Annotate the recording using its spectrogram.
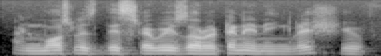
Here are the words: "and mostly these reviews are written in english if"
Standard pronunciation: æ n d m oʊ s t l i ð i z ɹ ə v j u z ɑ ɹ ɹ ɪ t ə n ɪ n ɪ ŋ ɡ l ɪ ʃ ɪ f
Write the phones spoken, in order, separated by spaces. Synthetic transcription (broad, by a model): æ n d m oʊ s t l i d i s ɹ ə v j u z ɑ ɹ ɹ ɪ t ə n ɪ n ɪ ŋ ɡ l ɪ ʃ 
